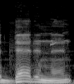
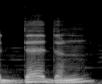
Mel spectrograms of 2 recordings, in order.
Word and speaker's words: Dedenne: I've actually never seen before it's called a deaden deaden dun but he looks more like a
